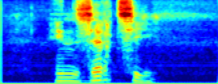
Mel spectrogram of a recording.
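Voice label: "insertie", Dutch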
